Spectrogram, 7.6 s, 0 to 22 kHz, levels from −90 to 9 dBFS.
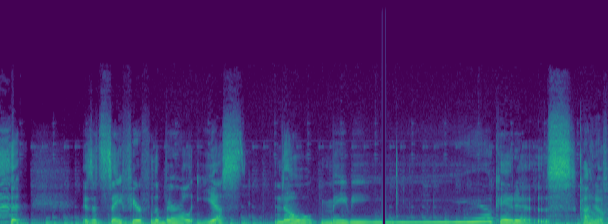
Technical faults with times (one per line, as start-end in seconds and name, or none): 4.78-4.83 gap between stream segments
